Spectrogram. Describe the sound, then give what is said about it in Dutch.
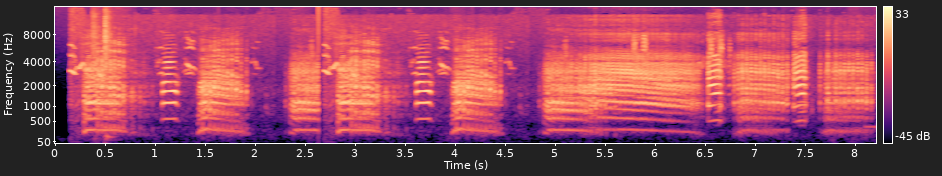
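A penguin colony calling, with loud braying cries overlapping one another in quick succession, some drawn out and some choppy, filling the whole stretch with no pauses and no talking. “Pinguïns? Ja, heel goed.”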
